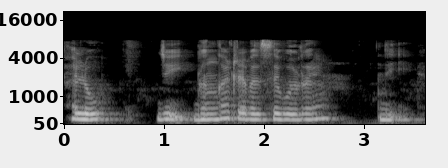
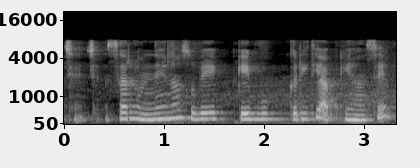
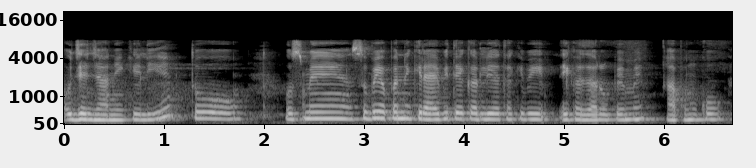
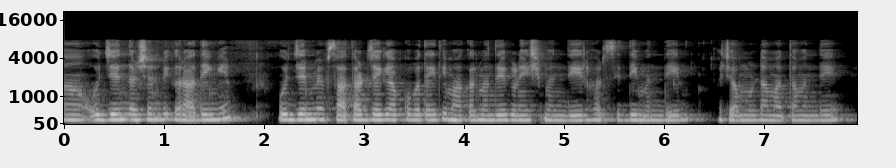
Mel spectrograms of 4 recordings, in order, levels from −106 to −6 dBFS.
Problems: constant background noise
